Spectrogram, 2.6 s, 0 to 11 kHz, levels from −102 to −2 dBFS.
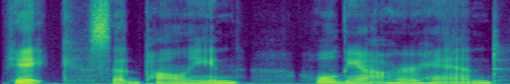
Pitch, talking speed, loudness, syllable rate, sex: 210 Hz, 165 wpm, -22 LUFS, 5.3 syllables/s, female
